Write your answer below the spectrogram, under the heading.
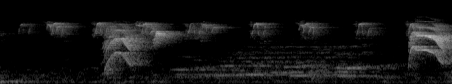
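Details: Pet green parrot, kept at home, giving loud harsh screeching calls around one and four seconds, between them a run of short high chirps repeated about twice a second.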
